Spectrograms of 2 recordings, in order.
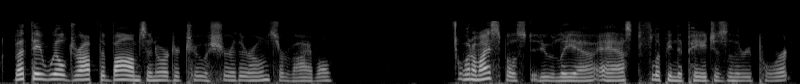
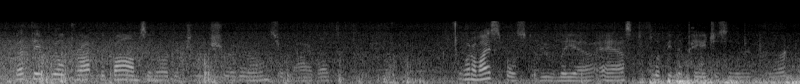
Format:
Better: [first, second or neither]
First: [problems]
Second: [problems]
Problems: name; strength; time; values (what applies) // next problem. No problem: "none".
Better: first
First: none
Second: background sound (Thunder / Rain); 2 dB above the speech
